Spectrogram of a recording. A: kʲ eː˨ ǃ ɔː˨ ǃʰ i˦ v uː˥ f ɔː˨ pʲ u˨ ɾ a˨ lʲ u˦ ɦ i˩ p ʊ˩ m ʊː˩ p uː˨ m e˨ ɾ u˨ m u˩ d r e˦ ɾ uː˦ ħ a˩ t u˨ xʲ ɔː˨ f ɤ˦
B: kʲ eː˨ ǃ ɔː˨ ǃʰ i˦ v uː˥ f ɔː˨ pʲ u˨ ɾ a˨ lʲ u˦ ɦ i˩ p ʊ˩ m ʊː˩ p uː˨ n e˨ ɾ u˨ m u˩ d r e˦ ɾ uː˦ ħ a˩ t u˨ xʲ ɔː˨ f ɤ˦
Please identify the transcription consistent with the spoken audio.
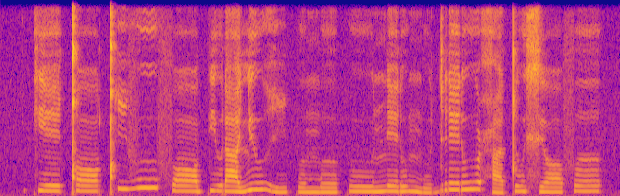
B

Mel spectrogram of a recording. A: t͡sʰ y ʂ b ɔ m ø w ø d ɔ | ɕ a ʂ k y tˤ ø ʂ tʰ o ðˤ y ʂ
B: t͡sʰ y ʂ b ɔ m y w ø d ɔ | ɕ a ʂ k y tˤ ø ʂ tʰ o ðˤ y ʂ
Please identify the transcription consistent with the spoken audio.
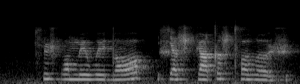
A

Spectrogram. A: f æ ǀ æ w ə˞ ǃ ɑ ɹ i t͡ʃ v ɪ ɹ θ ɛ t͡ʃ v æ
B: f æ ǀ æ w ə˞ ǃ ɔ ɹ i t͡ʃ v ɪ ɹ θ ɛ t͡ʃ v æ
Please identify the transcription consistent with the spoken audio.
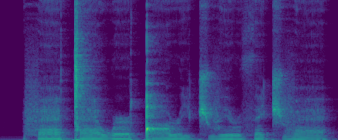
A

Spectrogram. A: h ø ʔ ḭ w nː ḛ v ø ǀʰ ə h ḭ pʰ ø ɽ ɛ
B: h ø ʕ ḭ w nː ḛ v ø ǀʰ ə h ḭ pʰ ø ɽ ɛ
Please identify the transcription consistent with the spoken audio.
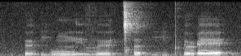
A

